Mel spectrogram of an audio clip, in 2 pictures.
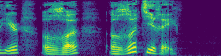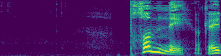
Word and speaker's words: promener: Promener, okay, don't insist on this E here, okay, so it will go like prom, promener, promener. Forcer.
